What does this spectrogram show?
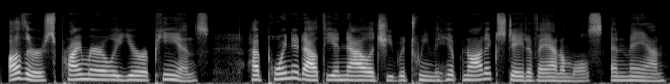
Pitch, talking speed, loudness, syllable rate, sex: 200 Hz, 145 wpm, -19 LUFS, 5.3 syllables/s, female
